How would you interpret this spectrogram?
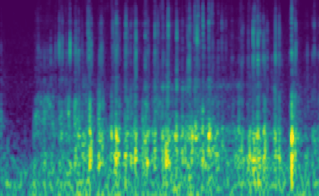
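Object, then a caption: Wooden hairbrush with bristles. Long nails scratch and tap a hand-sized wooden paddle hairbrush with dense dark bristles and a solid wood body, held close. After a brief quiet start, a steady stream of crisp, crinkly scratching fills the clip, dotted with short dry taps, one sharper tap standing out near the end.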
